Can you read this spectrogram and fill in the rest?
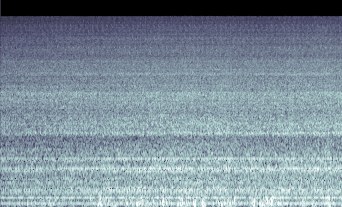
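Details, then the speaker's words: Second-hand Toyota Corolla four-cylinder just refitted, first run after priming: quiet even idle about four beats per second, fan hum behind (possibly from air conditioning); no engine lights, smooth and healthy. "That sounds gorgeous. Started nice and easy, it was already primed, and we turned it over a few times. Yeah, always a worry with the second-hand engine, but that sounds alright."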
